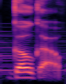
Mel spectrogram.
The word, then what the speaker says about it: gogo: is gozen, pronounced gozen, and p.m. is gogo, or gogo.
